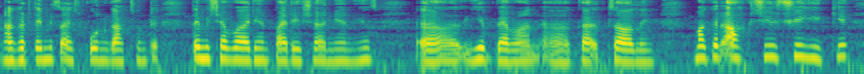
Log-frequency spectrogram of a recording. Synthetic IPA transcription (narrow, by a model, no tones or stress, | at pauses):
ɐɡɐɾt̪ɐmit͡sɐːiskoːnɡaːt͡sʰunt̪ɨ | t̪ɐmiʃʰɐʋaːɾijɐnpɐɾeːʃaːnijɐnɦis | jipʲɛʋaːnkɐt͡saːlɨnʲmɐɡɐɾa̰kʰt͡ʃiːt͡ʃʰuijiki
